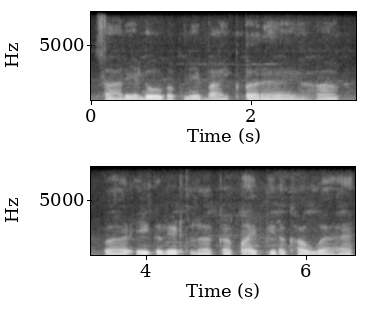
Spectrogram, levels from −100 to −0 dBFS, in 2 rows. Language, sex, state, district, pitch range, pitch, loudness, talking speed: Hindi, male, Jharkhand, Garhwa, 115-125 Hz, 120 Hz, -18 LUFS, 155 wpm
